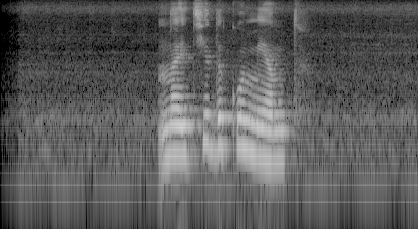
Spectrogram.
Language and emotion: Russian, neutral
